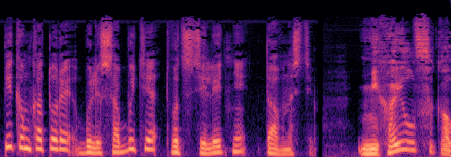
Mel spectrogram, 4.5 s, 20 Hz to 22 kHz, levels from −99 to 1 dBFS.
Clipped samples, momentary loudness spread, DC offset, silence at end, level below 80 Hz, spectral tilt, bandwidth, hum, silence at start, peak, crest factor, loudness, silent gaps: under 0.1%; 7 LU; under 0.1%; 0 s; -56 dBFS; -5.5 dB/octave; 14.5 kHz; none; 0.05 s; -4 dBFS; 16 dB; -21 LUFS; 3.19-3.23 s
